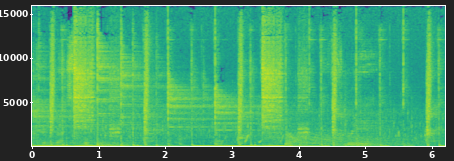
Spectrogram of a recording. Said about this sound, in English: Listen to the musical sound of the water. Like a meadow, a stream running through it.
